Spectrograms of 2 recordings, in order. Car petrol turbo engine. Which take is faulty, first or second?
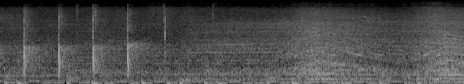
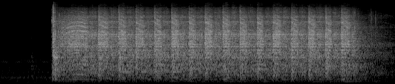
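second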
